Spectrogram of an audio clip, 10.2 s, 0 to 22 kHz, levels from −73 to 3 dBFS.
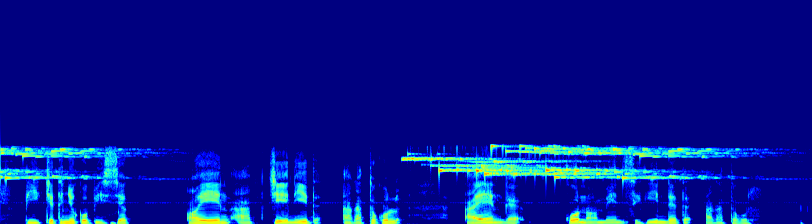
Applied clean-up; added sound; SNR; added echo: none; Chime; 0 dB; none.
